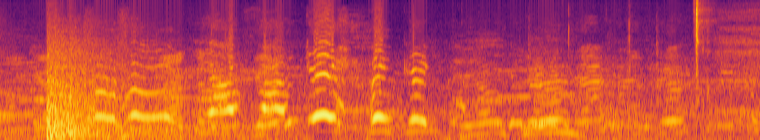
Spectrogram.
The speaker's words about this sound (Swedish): Ja, som ni hör, dramatiska scener i Los Angeles, tårgas, brinnande bilar och det vi precis hörde här, det är när en journalist träffas i benet av polisens gummikulor.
